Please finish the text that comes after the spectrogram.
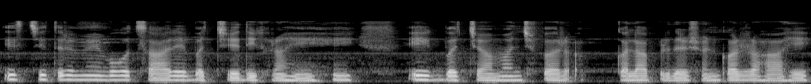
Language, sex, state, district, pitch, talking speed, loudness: Hindi, female, Bihar, Jahanabad, 100 Hz, 135 wpm, -16 LUFS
